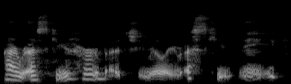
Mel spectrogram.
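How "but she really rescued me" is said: tearful whisper. Real, not acted. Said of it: "I've been crying".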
